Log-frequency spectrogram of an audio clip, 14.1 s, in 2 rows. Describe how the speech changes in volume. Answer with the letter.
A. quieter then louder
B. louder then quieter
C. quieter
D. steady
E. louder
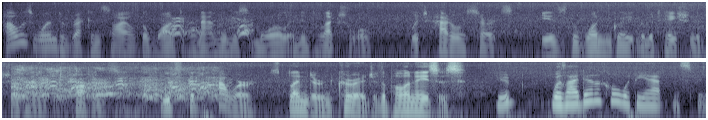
E.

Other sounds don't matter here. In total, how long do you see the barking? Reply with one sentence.
You can hear the barking for 3 seconds altogether.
